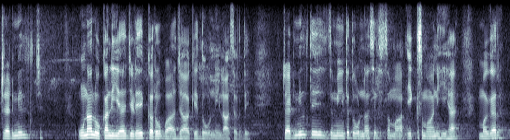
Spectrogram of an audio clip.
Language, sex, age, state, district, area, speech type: Punjabi, male, 18-30, Punjab, Pathankot, urban, spontaneous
